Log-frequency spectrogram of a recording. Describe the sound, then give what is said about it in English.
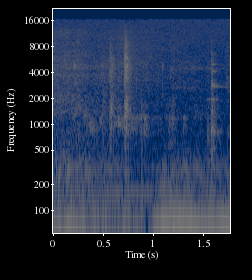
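A few quick, light clattering clicks of dice tumbling on a tabletop, rolled to see who goes first and second, a tight cluster followed by one more tap, fairly soft over a steady low background hum. “So you guys roll to see who goes first and second.”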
